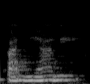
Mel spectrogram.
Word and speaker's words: Bagnani: I think it's Bagnani. Cool. But how do you pronounce it, Rick? No, you pronounced it exactly how it's pronounced.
